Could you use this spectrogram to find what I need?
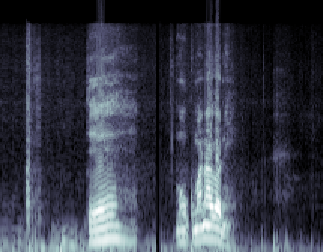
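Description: A boy speaks close by.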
